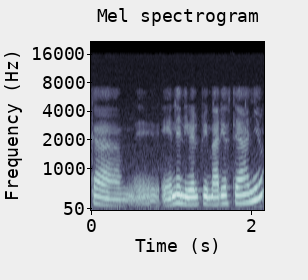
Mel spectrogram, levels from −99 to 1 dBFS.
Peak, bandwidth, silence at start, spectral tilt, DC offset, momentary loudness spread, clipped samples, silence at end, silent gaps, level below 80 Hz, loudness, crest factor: -8 dBFS; 7.4 kHz; 0 s; -7 dB/octave; under 0.1%; 12 LU; under 0.1%; 0 s; none; -60 dBFS; -21 LUFS; 12 dB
